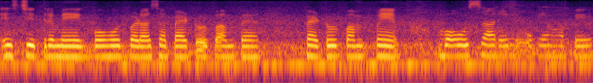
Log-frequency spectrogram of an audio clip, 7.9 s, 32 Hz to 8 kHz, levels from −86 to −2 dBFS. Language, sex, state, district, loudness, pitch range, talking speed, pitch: Hindi, female, Chhattisgarh, Raipur, -14 LUFS, 115-190 Hz, 135 wpm, 185 Hz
